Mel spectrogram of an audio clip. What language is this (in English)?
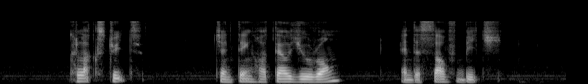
English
